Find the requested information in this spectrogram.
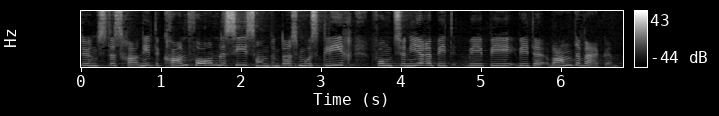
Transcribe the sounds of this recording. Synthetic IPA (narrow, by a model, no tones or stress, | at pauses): d̥ʏŋsd̥ɑsχɑnɪtəkʰɑnfɔʁmləsiːsɔndəndɑsmuəsɡ̥liːχ | fʊŋkt͡sjɔniːəʁəbɪb̥ividəvɑndəʋæːɡ̥ə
